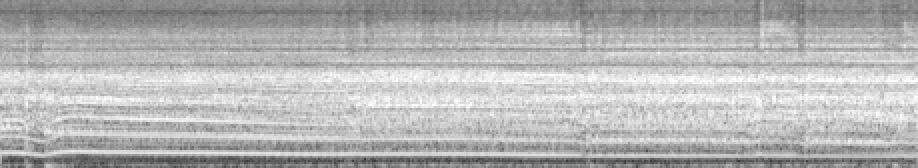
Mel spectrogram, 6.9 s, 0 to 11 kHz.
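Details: 2009 Yamaha R6: clear high-pitched whine over the engine, sliding in pitch as revs drop and rise; owner unsure if normal, source not pinned down.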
